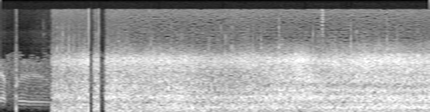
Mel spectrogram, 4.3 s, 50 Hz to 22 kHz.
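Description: Mitsubishi CRJ 900LR jet airliner, 14 years old, landing at JFK airport: a loud, steady broadband engine roar that starts abruptly after a brief quiet moment and holds at full strength.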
